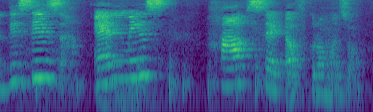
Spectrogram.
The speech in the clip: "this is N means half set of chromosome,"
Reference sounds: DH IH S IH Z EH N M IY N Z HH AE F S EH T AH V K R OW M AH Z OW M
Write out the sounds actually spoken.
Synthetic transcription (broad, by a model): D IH S IH Z EH N M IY Z HH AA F S EH T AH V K R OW M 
